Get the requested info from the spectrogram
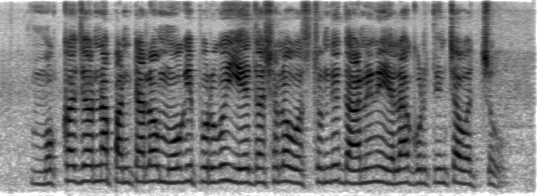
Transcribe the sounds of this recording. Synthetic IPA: mɔkːɐd͡ʒonɐpɐɳʈɐlo̞ːmoːɡipuɾuɡueːd̪ɐʃɐlo̞ːʋɐst̪und̪id̪aːniniɛlaːɡuɾt̪iɲt͡ʃɐʋɐt͡ʃːu

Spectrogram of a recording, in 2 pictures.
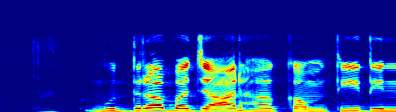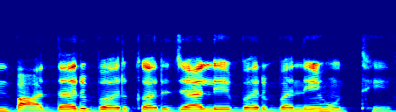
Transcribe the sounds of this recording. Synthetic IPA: mʊd̪ɾabɐd͡ʒaːɾɦə̃kəmt̪id̪ɪnbaːd̪əɾbəɾkɐɾd͡ʒaleːbəɾbɐneɦoːt̪ʰeː

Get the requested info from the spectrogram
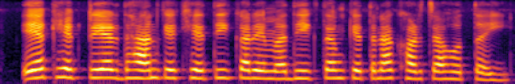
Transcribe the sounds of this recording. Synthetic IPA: ekɦek̚ʈeɾd̪ʱankekʰet̪ikəɾemeəd̪ʱikt̪əmket̪nakʰəɾt͡ʃaɦot̪əj

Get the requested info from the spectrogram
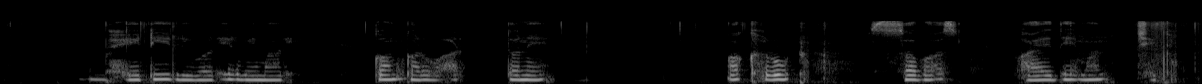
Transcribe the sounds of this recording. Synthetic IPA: bʱeʈilibəɾeɾbemaɾi | kəmkəɾoʋaɾ | t̪əne | əkʰɾoʈʰ | səbʱas | bʰʱajd̪emən | t͡ʃʰik

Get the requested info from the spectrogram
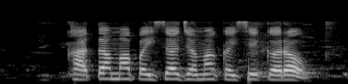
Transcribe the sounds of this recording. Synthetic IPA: kʰat̪amãpəjsad͡ʒəmãkəjsekəɾaw

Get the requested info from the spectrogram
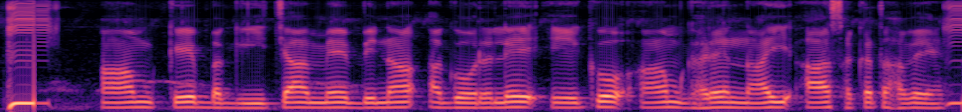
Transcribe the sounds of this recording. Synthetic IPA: aːmkebəɡiːt͡ʃamẽbɪnaːəɡoːɾəleeːkoʔaːmɡʱəɾẽnaːiaːsəkət̪ɦəʋeː

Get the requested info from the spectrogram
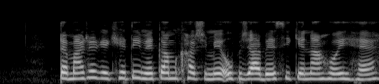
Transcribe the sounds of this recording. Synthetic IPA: ʈəmaːʈəɾkekʰeːt̪imẽkɐmkʰəɾt͡ʃmẽʊpd͡ʒabeːsikenaɦoːiɦɛː

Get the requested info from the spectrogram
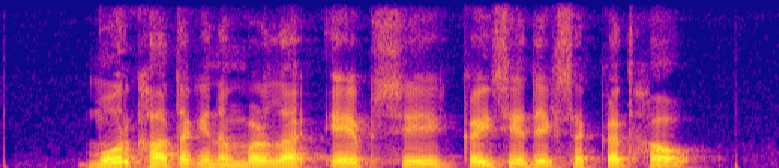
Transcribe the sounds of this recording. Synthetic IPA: moːɾkʰaːt̪akenɐ̃mbəɾlaeːpsekɐɪsed̪eːkʰsɐkːət̪hao

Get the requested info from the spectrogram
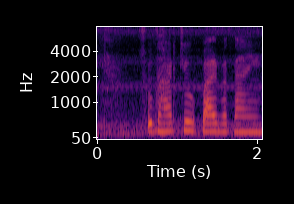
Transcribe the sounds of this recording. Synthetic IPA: sʊd̪ʱaːɾkeʊpaːjbɐt̪aːẽː

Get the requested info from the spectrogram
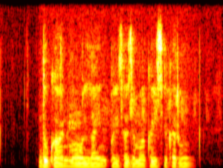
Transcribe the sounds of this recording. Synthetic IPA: d̪ʊkaːnmoːnlaːɪnpɐɪsad͡ʒɐmakɐɪsekɐɾɦũː

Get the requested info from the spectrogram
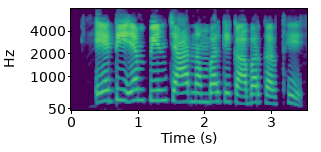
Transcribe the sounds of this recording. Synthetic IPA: eːʈiːempint͡ʃaːɾnə̃mbəɾkekaːbəɾkəɾt̪ʰeː

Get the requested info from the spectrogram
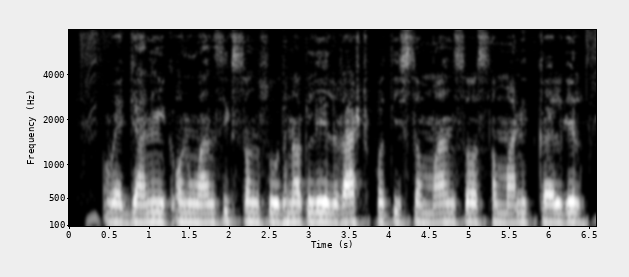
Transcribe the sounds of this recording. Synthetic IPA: ʋəɡjanikənuʋansiksənsod̪ʱnəklelɾasʈɾəpət̪isəmːansʌsəmːanit̪kəɾelɡel

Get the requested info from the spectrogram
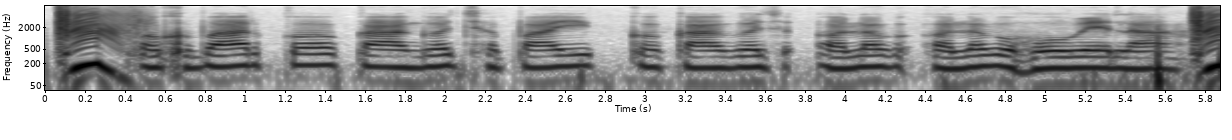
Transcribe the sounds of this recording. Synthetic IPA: pəkʰbaːɾkakaːɡəd͡ʒt͡ʃʰɐpaːikakaːɡəd͡ʒɐləɡələɡɦoːweːlaː

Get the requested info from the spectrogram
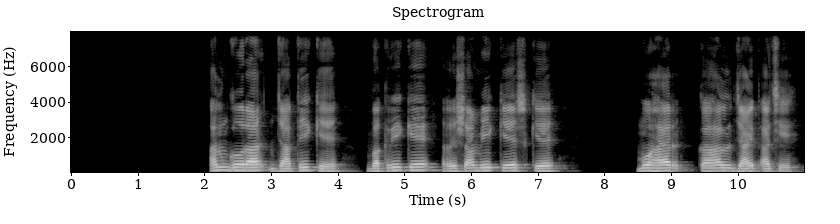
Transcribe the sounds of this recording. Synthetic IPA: ənɡoːɾad͡ʒaːt̪ike | bəkɾikeɾɪʃaːmikeːske | moɦəɾ | kəɦəld͡ʒaːɪt̪at͡ʃʰi

